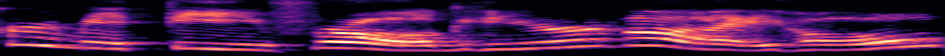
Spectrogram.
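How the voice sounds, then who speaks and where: A high, croaky put-on character voice carries the performance. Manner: playful, demonstrating.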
